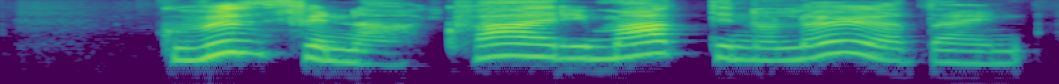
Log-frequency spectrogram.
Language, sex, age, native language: Icelandic, female, 11, Icelandic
